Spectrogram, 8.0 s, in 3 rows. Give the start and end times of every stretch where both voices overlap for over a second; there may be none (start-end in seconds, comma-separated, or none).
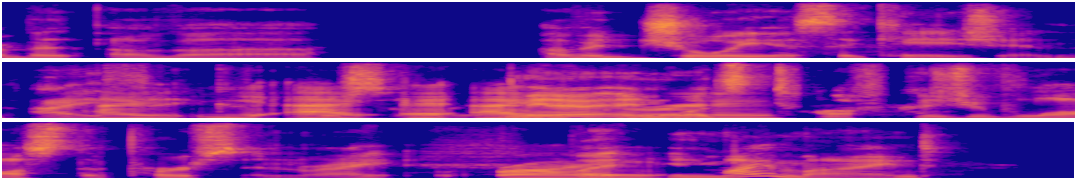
2.9-4.7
